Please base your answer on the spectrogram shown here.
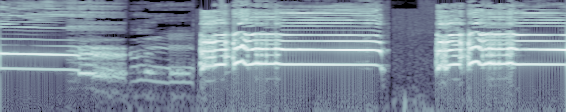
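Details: Rooster of a heritage chicken breed crowing: a long, steady, strained cock-a-doodle-doo with a brief wavering start, held about two seconds, followed after a short gap by another crow, with a lower, broken tail of a previous crow.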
